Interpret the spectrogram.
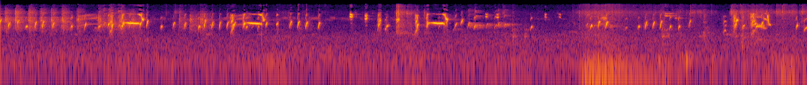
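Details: European goldfinch singing to stimulate a pet goldfinch: long fast twittering song of tinkling chirps, trills and short whistles, with a brief low thump partway through.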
